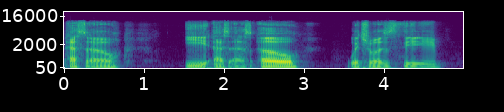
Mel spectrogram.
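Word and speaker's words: Esso: used to called used to be called so e sso which was the pronunciation of uh the acronym so standard oil,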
